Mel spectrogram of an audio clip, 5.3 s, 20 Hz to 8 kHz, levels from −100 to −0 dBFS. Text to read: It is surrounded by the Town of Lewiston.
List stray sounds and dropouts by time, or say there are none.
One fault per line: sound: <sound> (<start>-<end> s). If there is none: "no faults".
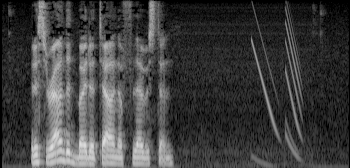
sound: chirp (3.8-4.6 s)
